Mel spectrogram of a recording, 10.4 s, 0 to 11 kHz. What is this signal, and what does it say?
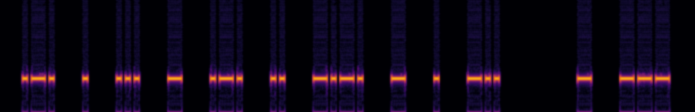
Morse code, heard as a keyed tone, about 18 wpm, spaced as for 12 wpm, 1000 Hz. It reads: RESTRICTED TO
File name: qotdfiles / 12wpm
